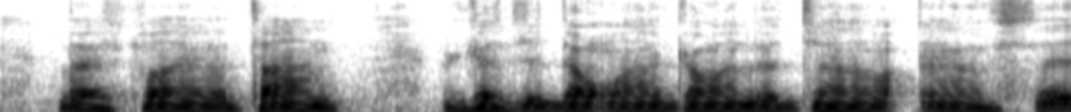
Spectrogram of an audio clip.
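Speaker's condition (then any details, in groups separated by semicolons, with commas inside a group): ALS; losing respiratory function, mucus blocking airway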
